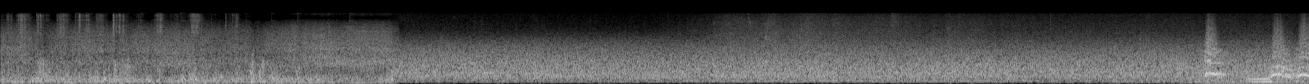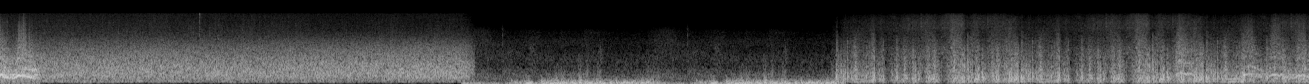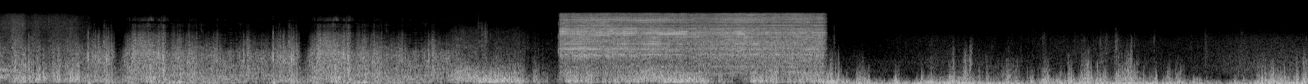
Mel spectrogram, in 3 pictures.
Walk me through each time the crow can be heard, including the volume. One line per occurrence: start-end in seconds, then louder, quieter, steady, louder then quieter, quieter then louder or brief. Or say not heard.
not heard.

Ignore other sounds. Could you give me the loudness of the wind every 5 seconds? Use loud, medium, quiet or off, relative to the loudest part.
loud, loud, loud, loud, loud, loud, loud, medium.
